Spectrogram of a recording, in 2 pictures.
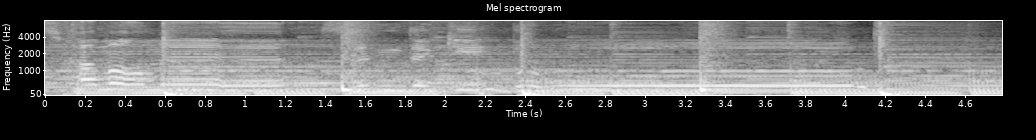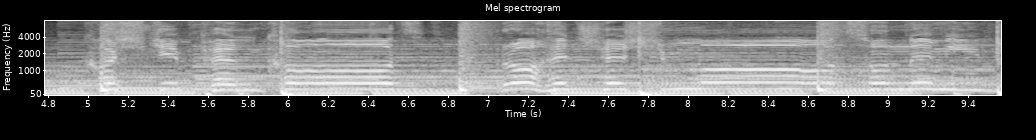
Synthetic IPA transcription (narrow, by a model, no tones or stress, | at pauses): t̪ʰæmɔːme | zend̪eɡiːboɡu | kʰɔʃkepʰelkʰɔt̪ʰ | ɾɒːɦet͡ʃʰeʃmɔt̪ʰonemiː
